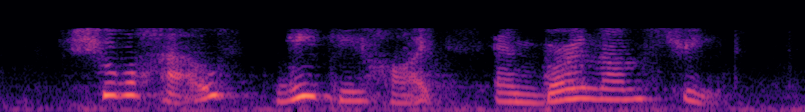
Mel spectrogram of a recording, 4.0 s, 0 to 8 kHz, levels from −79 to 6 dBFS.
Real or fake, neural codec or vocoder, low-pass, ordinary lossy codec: fake; codec, 16 kHz, 1.1 kbps, Voila-Tokenizer; 7.2 kHz; AAC, 16 kbps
